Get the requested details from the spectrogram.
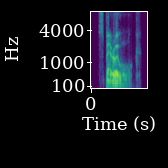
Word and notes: sparrowhawk: British English

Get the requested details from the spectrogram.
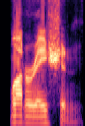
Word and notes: moderation: American English

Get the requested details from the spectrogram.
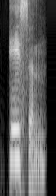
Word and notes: hasten: Indian

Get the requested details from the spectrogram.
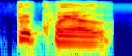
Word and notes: prequel: Indian

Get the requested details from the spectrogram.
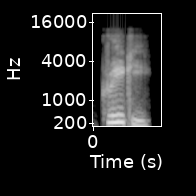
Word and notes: creaky: Indian

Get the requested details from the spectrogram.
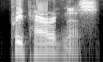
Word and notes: preparedness: American English

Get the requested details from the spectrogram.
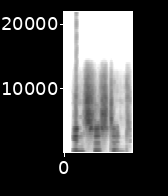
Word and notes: insistent: American English

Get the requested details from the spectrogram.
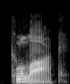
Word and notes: kulak: American English

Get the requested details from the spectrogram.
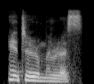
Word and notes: heteromerous: Indian

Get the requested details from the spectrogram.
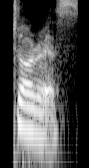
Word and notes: torus: Indian

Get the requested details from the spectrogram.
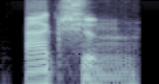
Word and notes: action: British English

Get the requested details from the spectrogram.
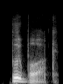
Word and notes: boobook: American English

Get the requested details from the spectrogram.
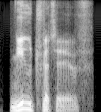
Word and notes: nutritive: British English

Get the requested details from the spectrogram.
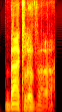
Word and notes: baclava: British English

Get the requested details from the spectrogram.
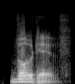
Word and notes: votive: American English

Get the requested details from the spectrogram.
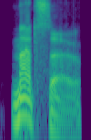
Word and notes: matzo: British English

